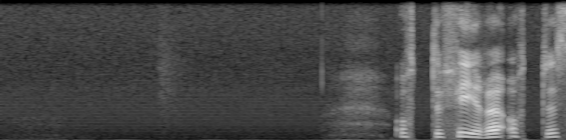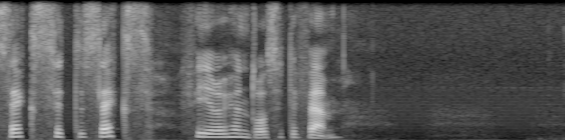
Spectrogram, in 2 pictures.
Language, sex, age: Norwegian, female, 50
